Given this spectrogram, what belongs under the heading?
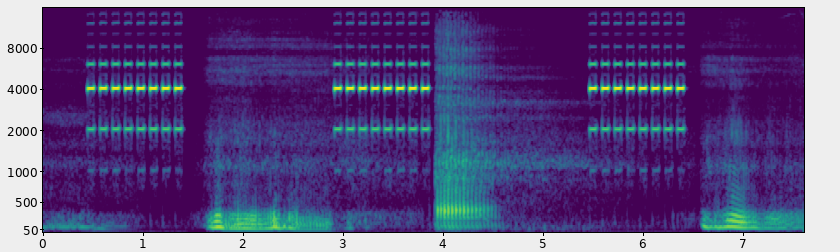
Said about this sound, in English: His alarm was ringing and he didn't wake up.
